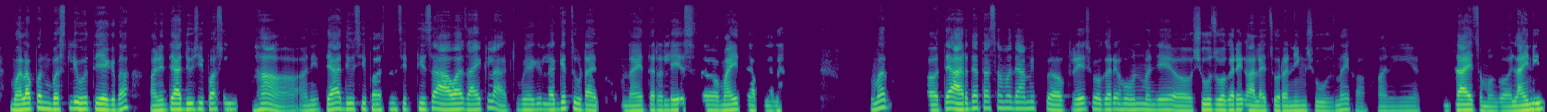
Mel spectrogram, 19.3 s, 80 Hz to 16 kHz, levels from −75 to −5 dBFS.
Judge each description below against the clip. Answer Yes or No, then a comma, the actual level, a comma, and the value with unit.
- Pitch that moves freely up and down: No, average, 3.3 semitones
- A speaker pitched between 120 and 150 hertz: Yes, medium, 140 Hz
